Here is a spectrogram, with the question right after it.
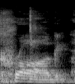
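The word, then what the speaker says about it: Krogh: I think I've most frequently seen it as Krog, as rhyming with frog.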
